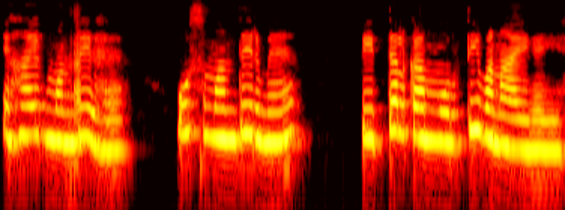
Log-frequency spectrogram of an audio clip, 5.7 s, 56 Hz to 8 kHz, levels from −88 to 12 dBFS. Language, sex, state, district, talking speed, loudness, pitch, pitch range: Hindi, female, Bihar, Supaul, 140 wpm, -16 LUFS, 300 Hz, 275-325 Hz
